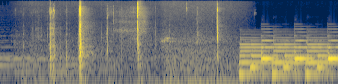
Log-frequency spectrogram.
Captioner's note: camera clicking; bright music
